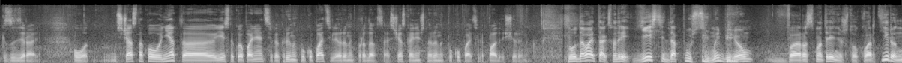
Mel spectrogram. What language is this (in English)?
Russian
